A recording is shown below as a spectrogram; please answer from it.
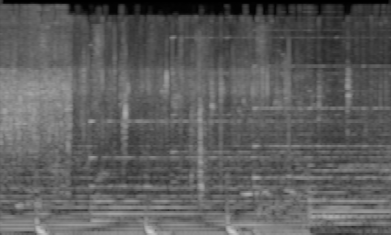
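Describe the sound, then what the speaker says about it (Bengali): A rohu fish head fries in oil, giving a dense, continuous sizzle and spatter heard close up, with a few soft thuds as it is moved in the pan, and no talking. "আর এখন বাঁধাকপি চচ্চড়ির জন্য মাছের মাথাটাও ভেজে তুলে নেব।"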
